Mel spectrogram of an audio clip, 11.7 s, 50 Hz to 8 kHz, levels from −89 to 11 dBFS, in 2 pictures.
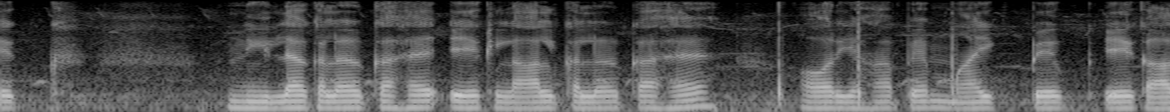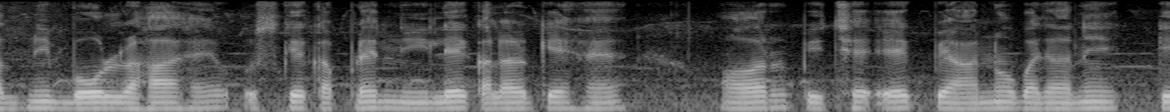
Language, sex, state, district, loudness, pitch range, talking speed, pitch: Hindi, male, Uttar Pradesh, Jyotiba Phule Nagar, -19 LUFS, 115-125 Hz, 180 wpm, 120 Hz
